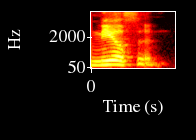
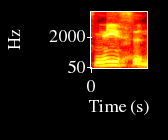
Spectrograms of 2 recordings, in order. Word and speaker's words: Neeson: specific set of skills it's neeson there's no l it's neeson don't say yeah you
